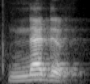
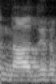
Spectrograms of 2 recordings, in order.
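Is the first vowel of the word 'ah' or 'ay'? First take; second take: ay; ah. First: The first vowel sounds like 'ay'. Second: The first vowel sounds like 'ah'. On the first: The speaker calls it right. "लेकिन नेडर" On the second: The speaker calls it wrong. "इसे नादिर बोल देते हैं कुछ लोग"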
